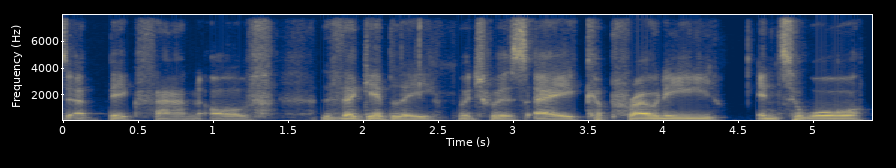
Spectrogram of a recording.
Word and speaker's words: Ghibli: However, because in Japanese, the soft G is not necessarily a word that a sound they use in their phonology. So Ghibli would be how they pronounce that word. And so it became Ghibli from that.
